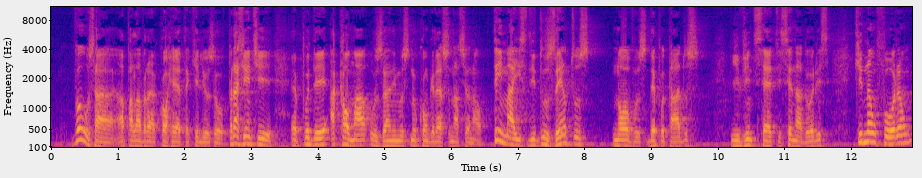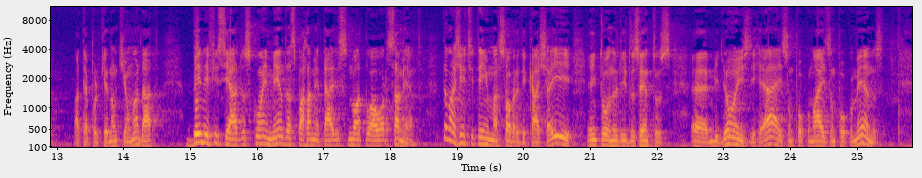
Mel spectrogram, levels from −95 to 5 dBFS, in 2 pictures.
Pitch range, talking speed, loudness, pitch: 115-150 Hz, 150 wpm, -21 LUFS, 125 Hz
